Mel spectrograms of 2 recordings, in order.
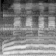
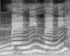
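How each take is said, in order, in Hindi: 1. पहला स्वर 'ee' जैसा लगता है, जैसे mini में। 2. पहला स्वर 'e' जैसा लगता है, जैसे men में। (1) "अरे मिनी मिनी नहीं" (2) "मैनी मैनी happy returns of the day होता है"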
